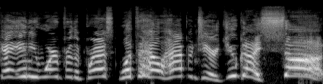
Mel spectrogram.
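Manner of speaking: high, loud yelling. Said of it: "she's yelling at these cops".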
